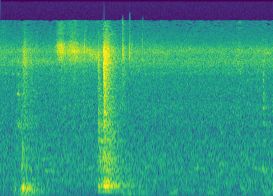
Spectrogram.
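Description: Two sharp thumps about a second apart, the second the louder, over a steady room background.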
